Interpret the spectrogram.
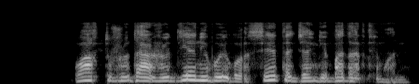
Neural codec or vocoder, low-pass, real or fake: codec, 16 kHz, 4 kbps, FunCodec, trained on LibriTTS, 50 frames a second; 7.2 kHz; fake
